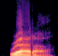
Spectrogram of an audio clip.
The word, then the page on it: RADA: American English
